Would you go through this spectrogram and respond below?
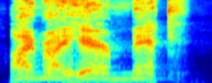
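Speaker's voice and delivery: high, loud answering call. A narrator's reading. Steel answering Stalker from the dark, loud and high. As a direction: shout back from hiding. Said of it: "heard Steel call out".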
